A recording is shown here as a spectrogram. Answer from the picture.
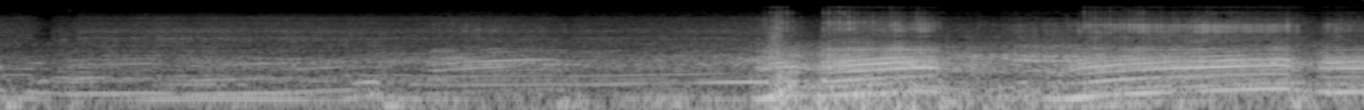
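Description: Car engines revving hard while drifting, the pitch climbing in three surges, about two seconds in, loudest about four seconds in, and again for over a second near the end, with a hiss of tyres sliding on the tarmac during the loud parts.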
